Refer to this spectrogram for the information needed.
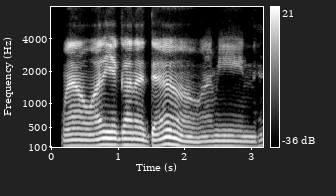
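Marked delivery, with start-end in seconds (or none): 0.2-1.6 put-on Brooklyn accent. Speaker asked about a new york accent, imitating mother's brooklyn accent. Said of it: "if you want me to talk like my mother, who's from Brooklyn".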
